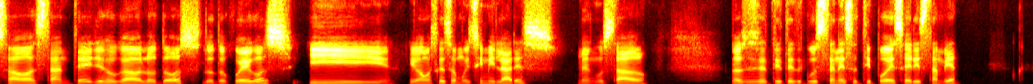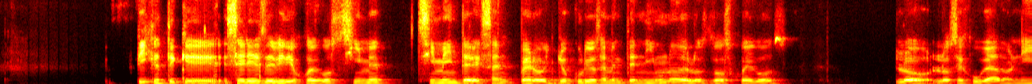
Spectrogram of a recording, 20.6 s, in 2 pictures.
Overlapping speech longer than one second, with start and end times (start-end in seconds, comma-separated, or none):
none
